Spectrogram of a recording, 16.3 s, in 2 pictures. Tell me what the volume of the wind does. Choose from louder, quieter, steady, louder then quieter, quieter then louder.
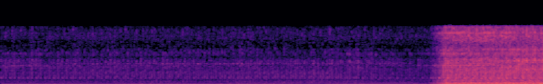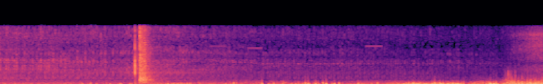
louder.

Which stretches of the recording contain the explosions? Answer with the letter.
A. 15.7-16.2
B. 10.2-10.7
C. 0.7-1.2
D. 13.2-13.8
B.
